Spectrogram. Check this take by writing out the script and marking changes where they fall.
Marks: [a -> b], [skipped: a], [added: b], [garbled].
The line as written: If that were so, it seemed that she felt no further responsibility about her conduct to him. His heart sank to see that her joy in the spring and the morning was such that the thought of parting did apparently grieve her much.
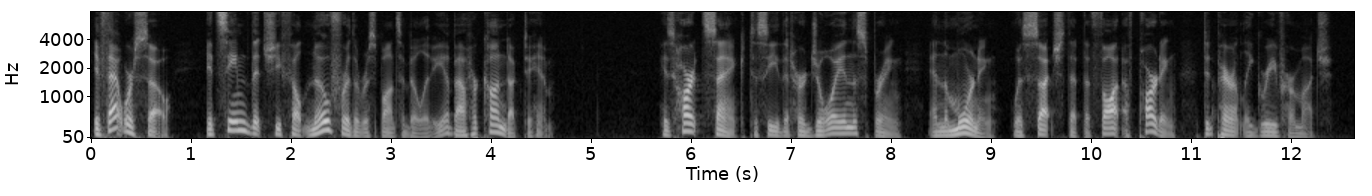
If that were so, it seemed that she felt no further responsibility about her conduct to him. His heart sank to see that her joy in the spring and the morning was such that the thought of parting did apparently grieve her much.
